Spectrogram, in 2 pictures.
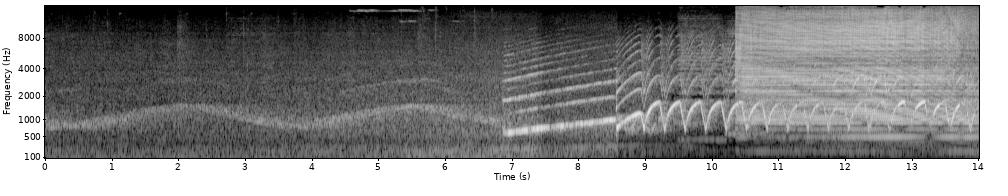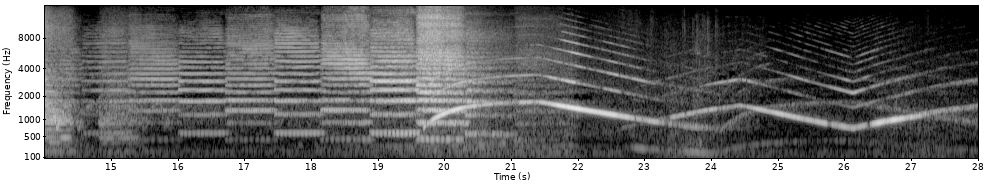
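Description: Sirens of several fire engines setting off on an emergency run. An electronic siren wails slowly up and down, then switches to a fast yelp. About ten seconds in, a very loud Grover air horn blasts for about four seconds. It is followed by a two-tone Martin-Horn alternating high and low. Near the end several wailing sirens overlap as the vehicles pass.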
